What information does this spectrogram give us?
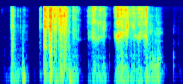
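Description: Crisp bites and crunches of seaweed chips, a few short, brittle bursts of chewing separated by brief pauses, fairly quiet and with no talk.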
